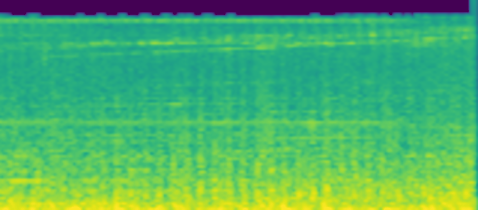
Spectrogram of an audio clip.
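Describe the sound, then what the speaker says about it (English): A helicopter hovers close overhead, its rotor chop and engine whine forming a loud, steady, continuous roar. "Tell that helicopter to get out of here!"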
